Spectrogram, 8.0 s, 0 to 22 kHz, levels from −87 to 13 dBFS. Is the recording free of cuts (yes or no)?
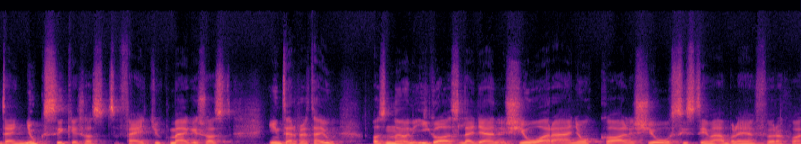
no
